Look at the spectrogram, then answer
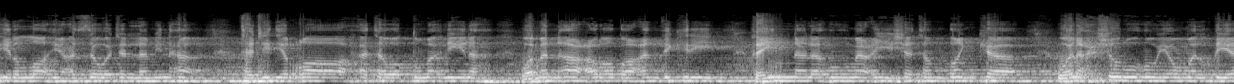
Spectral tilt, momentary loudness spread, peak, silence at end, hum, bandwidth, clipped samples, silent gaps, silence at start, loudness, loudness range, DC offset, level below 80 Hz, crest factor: -7 dB/octave; 4 LU; 0 dBFS; 0 s; none; 10.5 kHz; 2%; none; 0 s; -9 LUFS; 1 LU; under 0.1%; -40 dBFS; 8 dB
